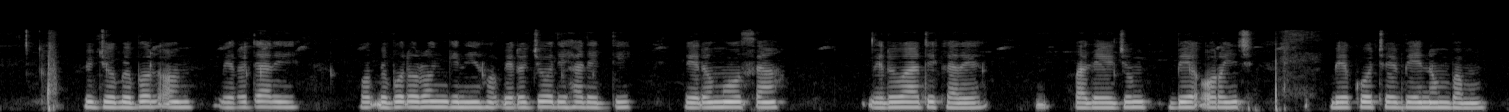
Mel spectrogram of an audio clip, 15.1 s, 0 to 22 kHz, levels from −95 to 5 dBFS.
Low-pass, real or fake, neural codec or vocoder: 7.2 kHz; real; none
